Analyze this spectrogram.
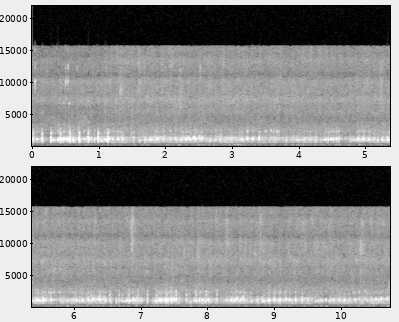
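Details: Many male forest green tree frogs around an egg-bearing female at a breeding site with foam egg masses; a continuous chorus of fast clicking rattles, rising and falling in waves.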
